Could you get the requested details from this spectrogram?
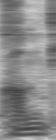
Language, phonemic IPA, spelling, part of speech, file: German, /kɔmt/, kommt, verb, De-kommt.ogg
- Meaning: inflection of kommen: 1. third-person singular 2. second-person plural 3. imperative plural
